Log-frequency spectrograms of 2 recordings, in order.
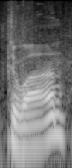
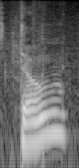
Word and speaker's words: Doan: There's, you know, I, my accent will call it Duan, but I know other people will have it as Doan. – Doan. Okay. How do you spell it? – D-O-A-N. – D-O-A-N.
